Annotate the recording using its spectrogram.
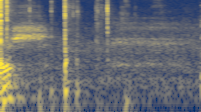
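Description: A few light computer keyboard keystrokes while code is typed, most of them in the first second.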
